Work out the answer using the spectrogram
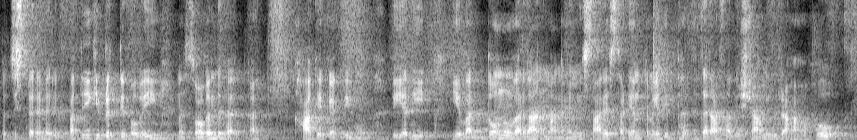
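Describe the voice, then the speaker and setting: A male literature lecturer works through a poem, reading each verse slowly with feeling before breaking it down word by word. His voice sits at an ordinary middle pitch. The recording rings with a long echo, as though captured in a large hall. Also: slight background noise. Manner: recites verses slowly and with feeling, then explains them word by word. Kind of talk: explaining poetry in a lecture. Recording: echoey room with long reverb.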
